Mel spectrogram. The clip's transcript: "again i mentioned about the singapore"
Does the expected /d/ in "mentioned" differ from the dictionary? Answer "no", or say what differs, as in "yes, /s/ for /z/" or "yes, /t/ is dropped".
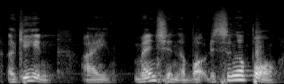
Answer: yes, /d/ is dropped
